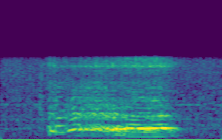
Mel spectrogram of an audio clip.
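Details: One drawn-out snore from sleeping bulldog Gordo, a buzzy, rattling inhalation of about a second and a half that swells slightly in loudness before fading, in a quiet indoor setting.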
